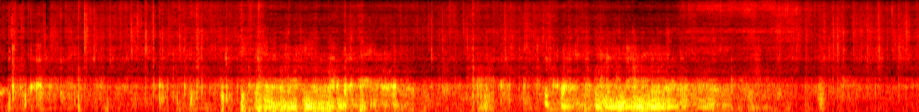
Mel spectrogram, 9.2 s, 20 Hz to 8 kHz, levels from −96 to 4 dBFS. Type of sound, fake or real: fake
